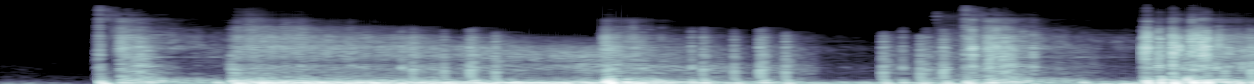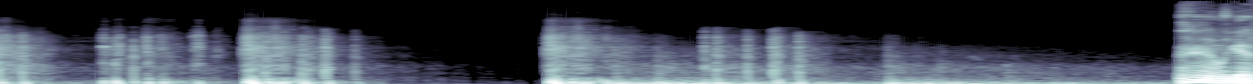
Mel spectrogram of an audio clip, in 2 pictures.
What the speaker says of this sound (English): They're firing into the detachment.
